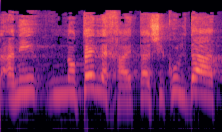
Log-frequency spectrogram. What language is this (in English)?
Hebrew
